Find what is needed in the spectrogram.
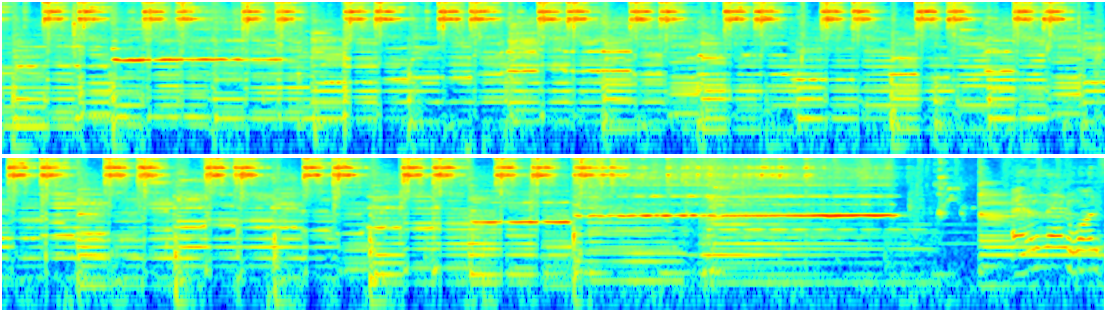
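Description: Instrumental break of a folk song: a tin whistle plays the melody, with long held high notes, over a steady tambourine beat and guitar chords. Near the end the music thins out.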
